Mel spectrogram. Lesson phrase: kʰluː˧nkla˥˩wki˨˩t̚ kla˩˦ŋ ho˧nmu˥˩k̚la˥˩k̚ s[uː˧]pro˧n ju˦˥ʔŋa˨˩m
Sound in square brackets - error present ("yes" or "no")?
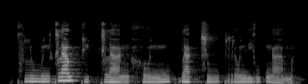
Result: no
